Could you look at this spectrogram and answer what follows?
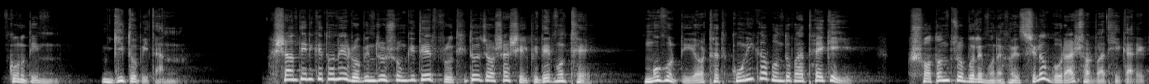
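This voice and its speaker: A man hosting a radio music show, narrating a scripted story in a measured, expressive way. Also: medium pitch, breathy edge. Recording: long studio reverb, faint music behind. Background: soft background music.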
